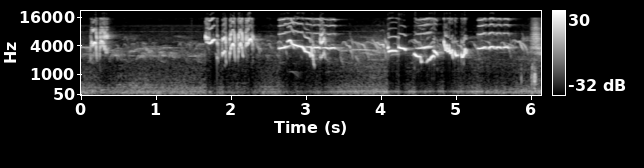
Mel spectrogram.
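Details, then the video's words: Oriental magpie-robin (kacer) with a melodious voice, delivering loud, varied phrases: harsh buzzy chatter bursts alternating with clear, sliding whistled notes that rise and fall, fairly continuous through the second half, faint low hum behind. "Burung kacer bersuara merdu"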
